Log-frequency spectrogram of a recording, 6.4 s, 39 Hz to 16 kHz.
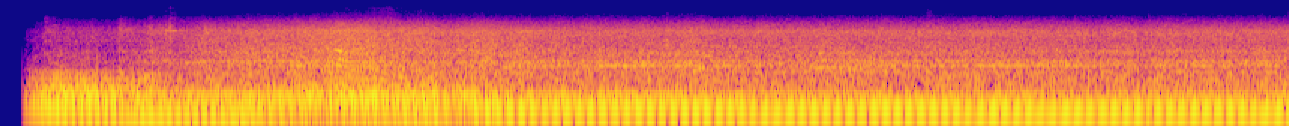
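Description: Alfa Romeo 164 Super's 3.0 24-valve V6 running steadily on a chassis dyno at low, even revs, without a rev sweep; its note shifts slightly a little over two seconds in.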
